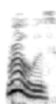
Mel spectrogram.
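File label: "rose", American English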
